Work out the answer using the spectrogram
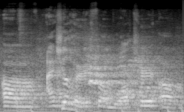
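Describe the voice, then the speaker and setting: A man's voice: on the high side, brisk. A young man, a student of eighteen, speaking hesitantly about finding the page. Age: young adult. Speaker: student interviewee. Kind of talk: casual testimonial. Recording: echoey room with loud music.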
